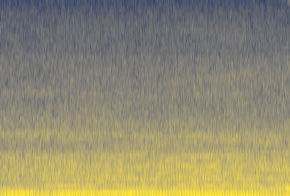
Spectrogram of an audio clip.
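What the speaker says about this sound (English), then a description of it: "And again, the engine revving there" An Ineos Grenadier engine revs hard off road in manual mode without shifting, a loud, steady, close mid-pitched roar that holds throughout.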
